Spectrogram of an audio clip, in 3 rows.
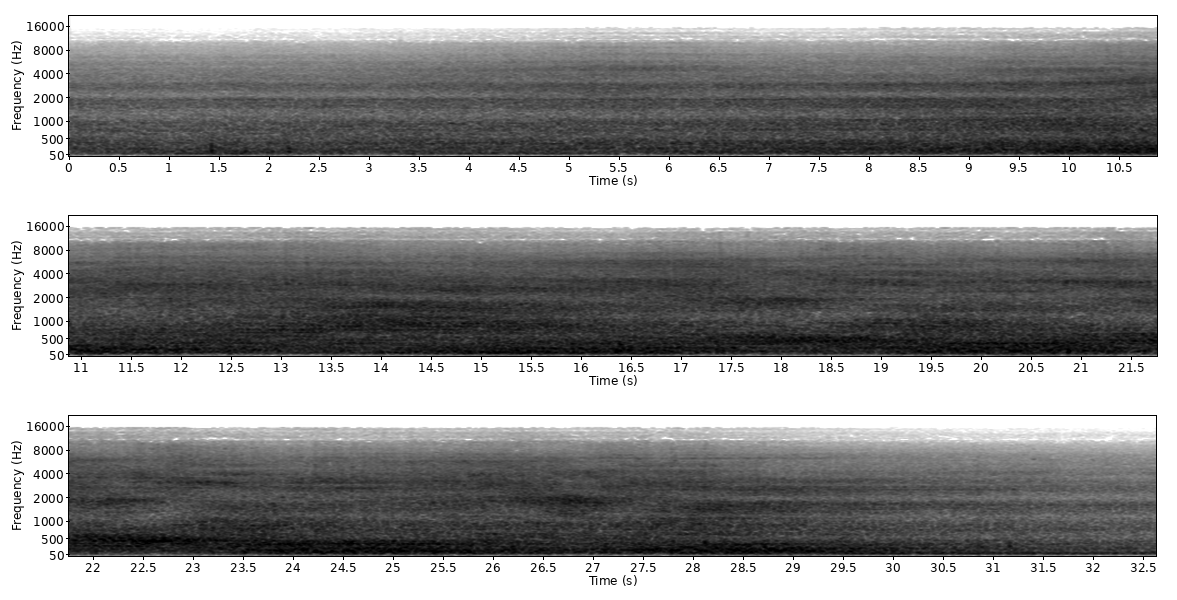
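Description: KiHa 183 diesel multiple unit passing close by: its diesel engines and its wheels rolling on the rails grow louder as it comes up, stay strong as it goes past, and fall away near the end.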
